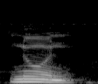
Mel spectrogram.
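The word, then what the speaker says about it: نون: So when you are transliterating noon, you want to pronounce it, make sure you pronounce purely like that, noon.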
